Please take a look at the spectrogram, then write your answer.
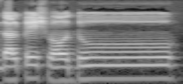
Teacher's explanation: ہم دال کو واو کے ساتھ ملائیں گے کیونکہ واو ساکن ہے، اور دوسرا یہ کہ ہم اس کو لمبا کریں گے۔ دال کو واو کے ساتھ ملا رہے ہیں، ہم اس کو لمبا کر رہے ہیں، دال پیش واو دو۔ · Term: واو مدہ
